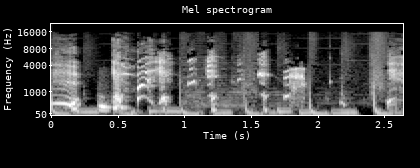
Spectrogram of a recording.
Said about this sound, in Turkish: Yayında öksüren de bir ben.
